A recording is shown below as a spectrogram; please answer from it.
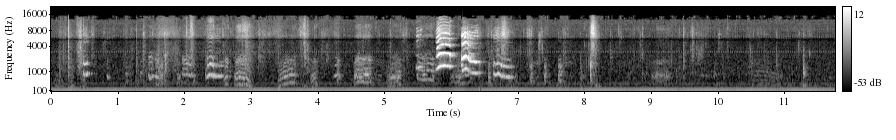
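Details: Australian Shepherd puppies just under three weeks old, near Mooresville, NC, giving scattered short whines and yelps, a pair of loud piercing squeals midway, then quieter whimpers, with faint voices and a low background hum.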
